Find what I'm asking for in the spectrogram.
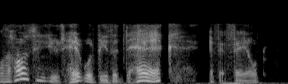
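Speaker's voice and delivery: muttered under breath. A character remarks as another walks away grumbling, muttered under breath. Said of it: "Slightly under his breath".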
